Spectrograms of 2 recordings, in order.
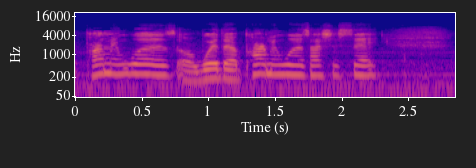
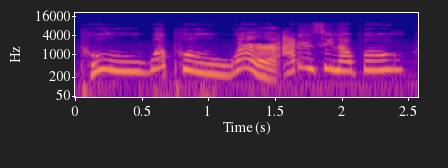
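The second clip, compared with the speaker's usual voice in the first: much higher, louder disbelieving shout; incredulous outburst; 12 semitones higher, 9 dB louder, slower than usual. Retold or imitated. She hears he slept by the pool, incredulous shout. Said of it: "So I'm like".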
